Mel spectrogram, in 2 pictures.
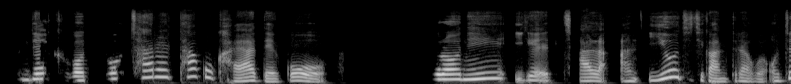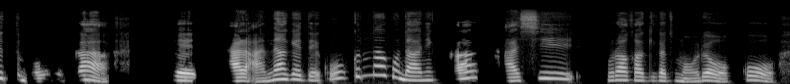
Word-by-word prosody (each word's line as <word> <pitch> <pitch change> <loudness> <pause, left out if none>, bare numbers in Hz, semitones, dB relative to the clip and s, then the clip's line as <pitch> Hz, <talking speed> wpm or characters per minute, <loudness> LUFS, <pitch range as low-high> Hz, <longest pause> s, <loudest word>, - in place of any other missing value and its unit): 근데 240 +2 0
그것도 185 +2 0 0.4
차를 335 +2 +1
타고 350 -4 -1
가야 160 +4 +1
되고 135 - +1 1.0
그러니 240 +4 +5
이게 195 -4 -1 0.3
잘 165 -1 +1
안 155 -1 -5
이어지지가 205 - +1
않더라고요. 135 -2 -4
어쨌든 190 - -3
머니까 175 - 0 0.7
이게 180 -3 +6 0.4
잘 165 +1 +5
안 155 +5 0
하게 235 -2 +4
되고 265 +9 -3
끝나고 400 -3 -1
나니까 200 +8 +1 0.3
다시 250 - 0 0.3
돌아가기가 185 -3 0
좀 160 -2 -7
어려웠고 150 +2 -1
190 Hz, 235 characters per minute, -22 LUFS, 160-245 Hz, 1.0 s, 이게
